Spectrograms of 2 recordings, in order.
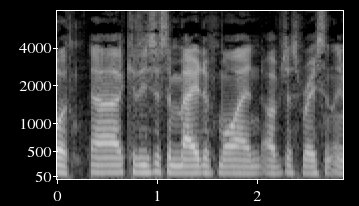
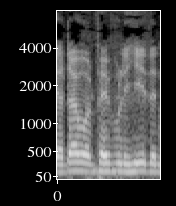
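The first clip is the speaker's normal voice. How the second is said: ordinary talk, nothing marked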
